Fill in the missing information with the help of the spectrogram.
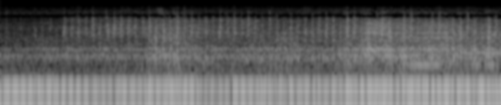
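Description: A man-made volcano attraction's eruption show: a loud, steady deep rumble from its sound system as the eruption begins. Sustained musical tones come in about five seconds in.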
